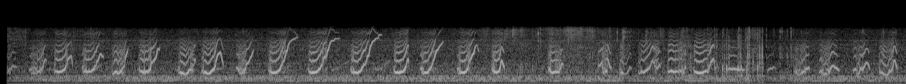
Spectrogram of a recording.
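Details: Two 4-day-old baby guinea pigs, a boy and a girl named the runt and Comet, give rapid rising squeaks, about three per second, each sweeping sharply upward, steady and continuous over a low background hum.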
